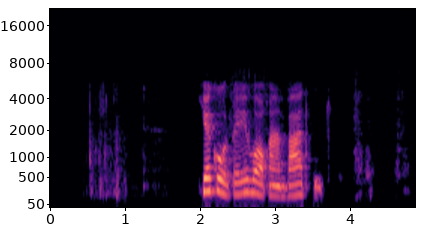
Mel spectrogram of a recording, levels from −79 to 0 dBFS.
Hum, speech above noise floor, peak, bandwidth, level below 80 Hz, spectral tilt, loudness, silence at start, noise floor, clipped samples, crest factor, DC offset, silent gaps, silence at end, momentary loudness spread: none; 44 dB; -10 dBFS; 7.2 kHz; -76 dBFS; -3 dB/octave; -25 LUFS; 0.65 s; -69 dBFS; under 0.1%; 20 dB; under 0.1%; 1.78-1.95 s; 1.25 s; 12 LU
